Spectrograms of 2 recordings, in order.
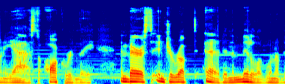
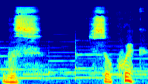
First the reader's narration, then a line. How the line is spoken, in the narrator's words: murmured Ed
